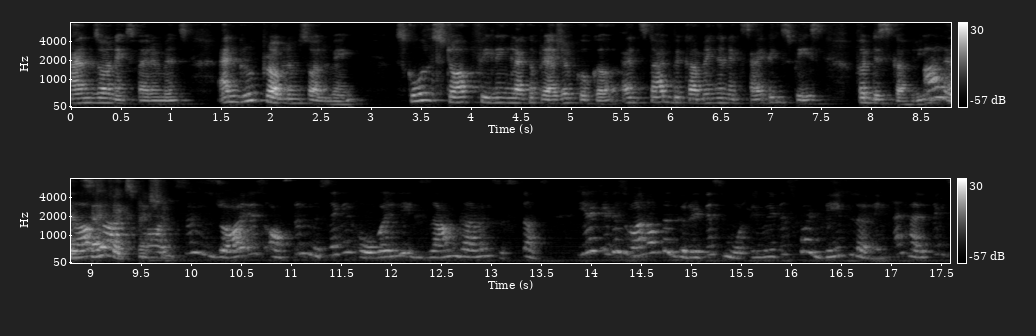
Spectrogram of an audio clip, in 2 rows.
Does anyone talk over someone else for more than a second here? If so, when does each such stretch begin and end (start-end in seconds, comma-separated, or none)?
8.5-9.8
